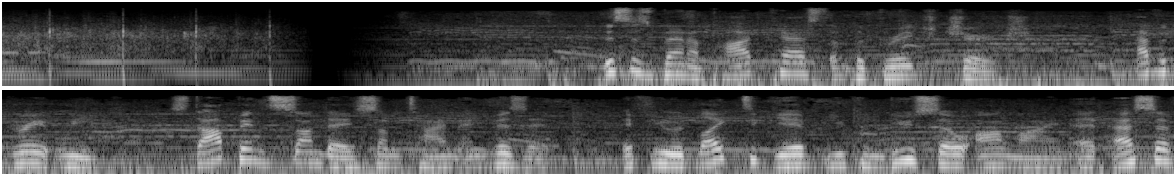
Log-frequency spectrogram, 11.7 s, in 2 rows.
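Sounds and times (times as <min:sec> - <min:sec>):
audience clapping: 0:00.0 - 0:01.6
speech: 0:03.0 - 0:11.7.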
